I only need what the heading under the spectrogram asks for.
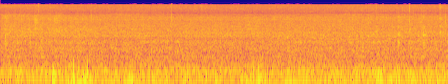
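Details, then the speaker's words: Maruti Suzuki WagonR CNG idling on CNG after addressing the fuel pressure regulator fault and clearing it; steady, even low rumble with no stumbles, previously misfiring, shaking and not converting to CNG; now running cleanly. "अभी देखिए एकदम perfect हो गया"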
